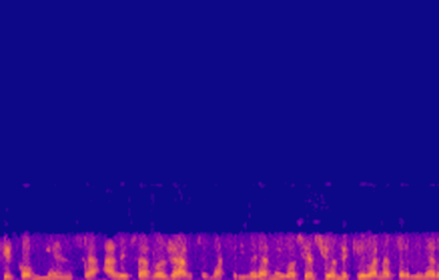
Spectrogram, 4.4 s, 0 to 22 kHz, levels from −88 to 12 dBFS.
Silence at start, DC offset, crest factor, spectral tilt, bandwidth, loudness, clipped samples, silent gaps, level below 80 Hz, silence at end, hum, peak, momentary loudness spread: 0 s; under 0.1%; 18 dB; -8 dB/octave; 3.9 kHz; -25 LUFS; under 0.1%; none; -70 dBFS; 0 s; none; -6 dBFS; 12 LU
